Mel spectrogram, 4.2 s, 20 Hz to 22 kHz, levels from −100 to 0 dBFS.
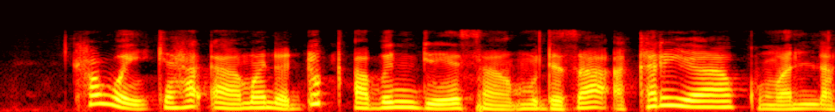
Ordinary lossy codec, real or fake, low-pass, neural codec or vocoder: none; fake; 7.2 kHz; codec, 16 kHz, 2 kbps, FreqCodec, larger model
